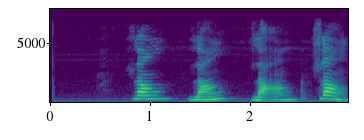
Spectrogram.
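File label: "Lang", Chinese syllable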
